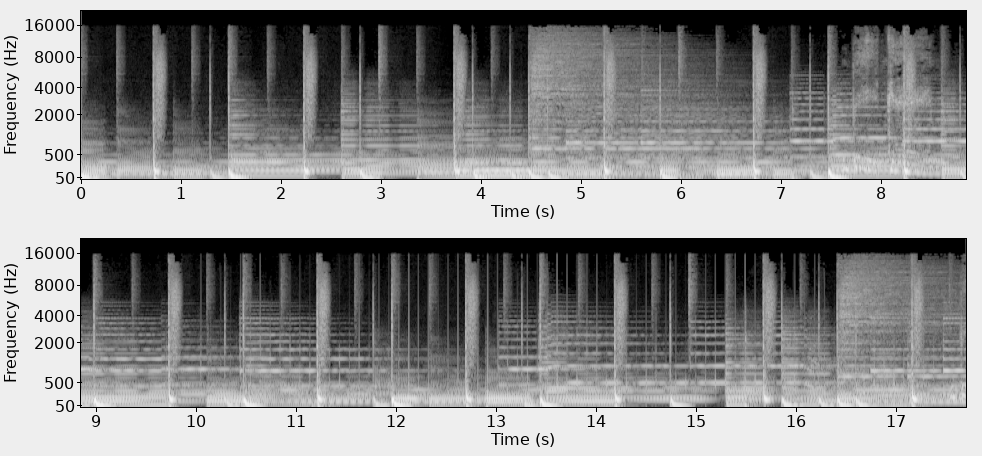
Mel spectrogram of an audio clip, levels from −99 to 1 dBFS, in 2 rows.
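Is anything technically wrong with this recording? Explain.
Yes. From 10.05 s to 17.38 s there are periodic USB or driver dropouts. Something blocks the audio path every 0.099 s, and roughly a millisecond of audio is skipped each time. The result is about ten evenly spaced ticks per second, heard over the sound.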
